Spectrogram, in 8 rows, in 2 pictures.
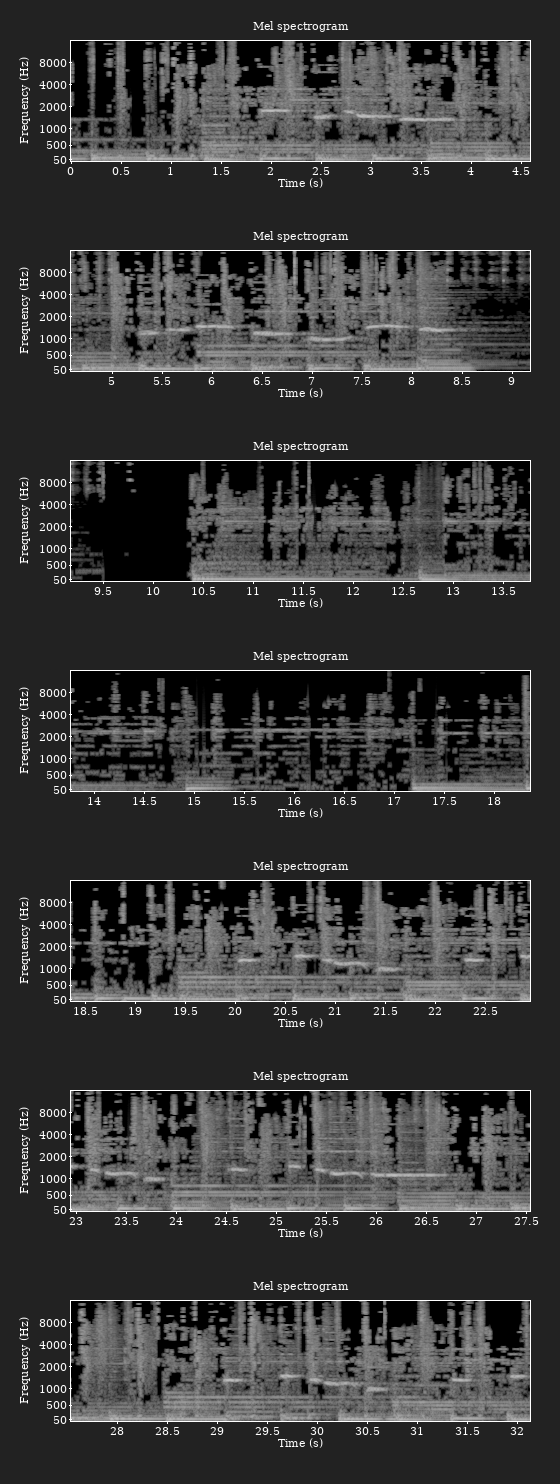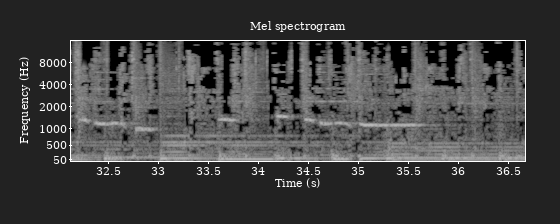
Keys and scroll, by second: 22.5-24.0 typing.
